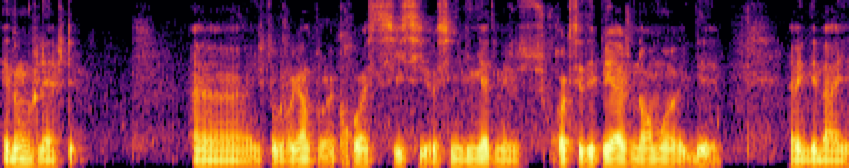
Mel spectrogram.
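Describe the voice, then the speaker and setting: With a very deep, low pitch and a dark, mellow tone, a man talks at a fairly quick pace in a monotone, flat intonation, broken by long, frequent pauses. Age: 30s. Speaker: travel vlogger. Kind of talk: travel vlog. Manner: halting, many fillers.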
